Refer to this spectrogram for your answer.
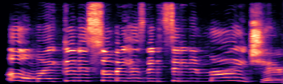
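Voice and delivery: high, quick, shocked bear; high-pitched startled bear voice; middle-sized bear. A narrator's reading. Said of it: "said the middle-sized bear in her middle-sized voice".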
